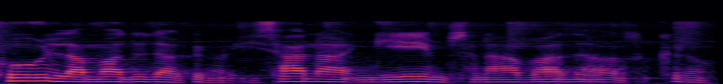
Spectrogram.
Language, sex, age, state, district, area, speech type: Manipuri, male, 30-45, Manipur, Senapati, rural, spontaneous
